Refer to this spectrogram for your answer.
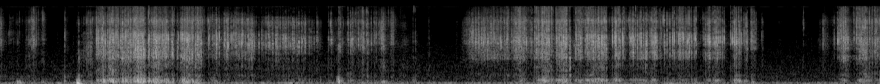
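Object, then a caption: Metal mesh scrubbing sponge. A hand-sized, soft silver metallic mesh scrubbing sponge is scratched and squeezed with fingernails and fingertips. Two long stretches of dense, bright crinkling scratching are heard, broken by a quieter pause, with small sharp clicks scattered throughout.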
